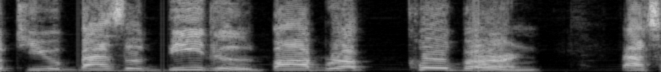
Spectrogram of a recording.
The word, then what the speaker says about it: Cockburn: you basil beedle barbara coburn that's how that name is pronounced c-o-c-k-b-u-r-n it's spelt cockburn but pronounced coburn c-o-c-k-b-u-r-n it's colburn and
